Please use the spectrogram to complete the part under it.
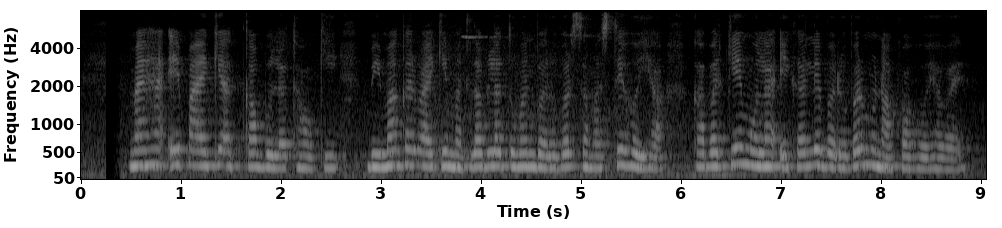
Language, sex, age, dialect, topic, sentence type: Chhattisgarhi, female, 31-35, Central, banking, statement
